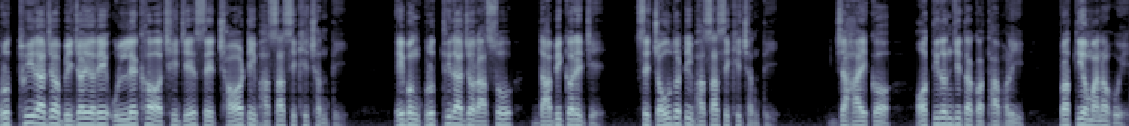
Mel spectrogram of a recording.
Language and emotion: Odia, neutral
